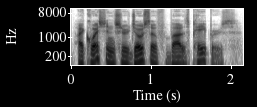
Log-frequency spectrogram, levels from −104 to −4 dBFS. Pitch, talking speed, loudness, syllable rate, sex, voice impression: 110 Hz, 195 wpm, -18 LUFS, 6.3 syllables/s, male, very masculine, middle-aged, slightly thin, cool, slightly intellectual, calm, slightly elegant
